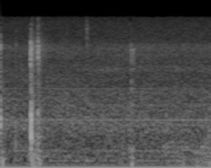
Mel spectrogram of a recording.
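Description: Computer keyboard keystrokes: one sharp key click about a third of a second in, and a couple of fainter clicks later, over a steady background hiss.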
